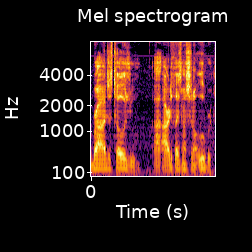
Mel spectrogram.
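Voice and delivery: low, flat, annoyed. Retold or imitated. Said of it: "I was like".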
